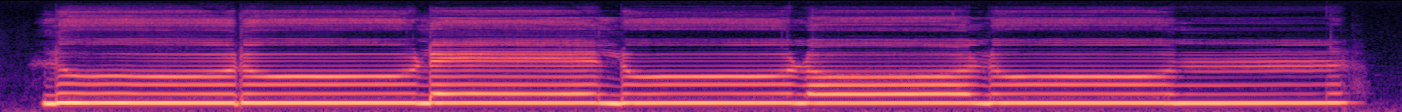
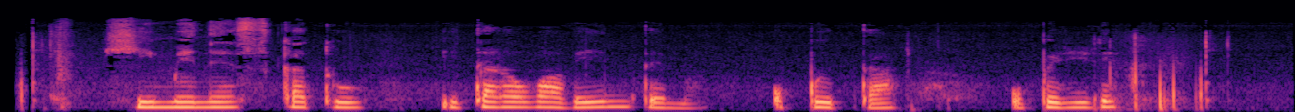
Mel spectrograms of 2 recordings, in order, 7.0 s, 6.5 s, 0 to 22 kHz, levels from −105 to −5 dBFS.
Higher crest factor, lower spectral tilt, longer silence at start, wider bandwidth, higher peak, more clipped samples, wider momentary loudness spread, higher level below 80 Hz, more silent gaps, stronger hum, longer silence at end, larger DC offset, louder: second, 12 dB vs 20 dB; second, -3.5 dB/octave vs -7.5 dB/octave; about the same, 0.2 s vs 0.25 s; first, 15 kHz vs 11 kHz; about the same, -8 dBFS vs -8 dBFS; neither; second, 3 LU vs 16 LU; about the same, -66 dBFS vs -70 dBFS; neither; neither; second, 0.2 s vs 0.45 s; neither; first, -22 LUFS vs -28 LUFS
